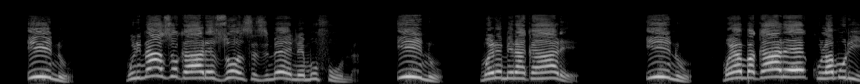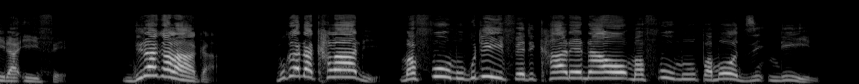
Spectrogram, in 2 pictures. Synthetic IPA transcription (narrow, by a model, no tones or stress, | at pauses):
inṵ | mulinazɔk̬alɛzɔnsɛzimɛnɛmufuːna̰ | inṵ | mwalɛmɛɾakaːlɛ̰ | inṵ | mwajambak̬alɛkulamuɾiɾaʔiːfɛ̰ | ndiɾakalaːka̰ | mukaɗakʰalaːɗḭ | mafumuk̬utiːfɛt̬ikʰalɛnawɔmafumupamɔd͡zindḭːnu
